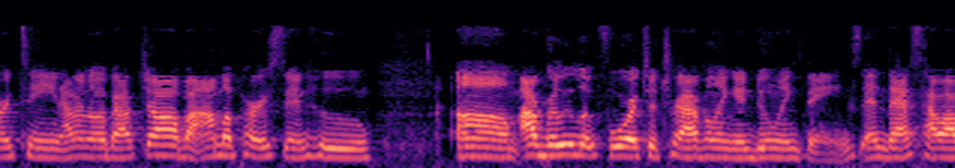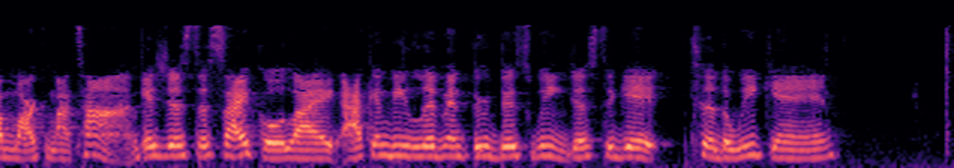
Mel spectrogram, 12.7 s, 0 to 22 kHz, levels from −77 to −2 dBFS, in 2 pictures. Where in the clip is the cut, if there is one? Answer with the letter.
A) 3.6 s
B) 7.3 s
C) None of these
B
